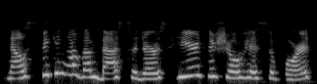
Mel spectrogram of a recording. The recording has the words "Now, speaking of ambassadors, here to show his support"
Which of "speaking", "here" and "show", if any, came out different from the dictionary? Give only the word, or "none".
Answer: none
